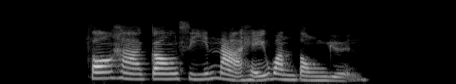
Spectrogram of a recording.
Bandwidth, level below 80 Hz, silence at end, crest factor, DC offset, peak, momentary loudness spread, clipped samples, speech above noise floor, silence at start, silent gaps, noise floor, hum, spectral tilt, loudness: 8 kHz; -76 dBFS; 0.9 s; 18 dB; under 0.1%; -6 dBFS; 13 LU; under 0.1%; over 66 dB; 0.9 s; none; under -90 dBFS; none; -2.5 dB/octave; -24 LUFS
